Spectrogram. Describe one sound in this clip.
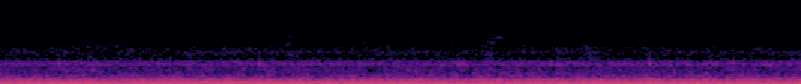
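Solder flux crackles and sizzles faintly under a hot soldering iron.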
